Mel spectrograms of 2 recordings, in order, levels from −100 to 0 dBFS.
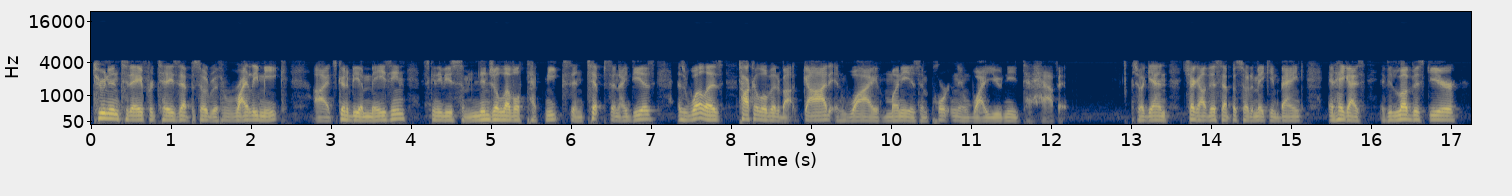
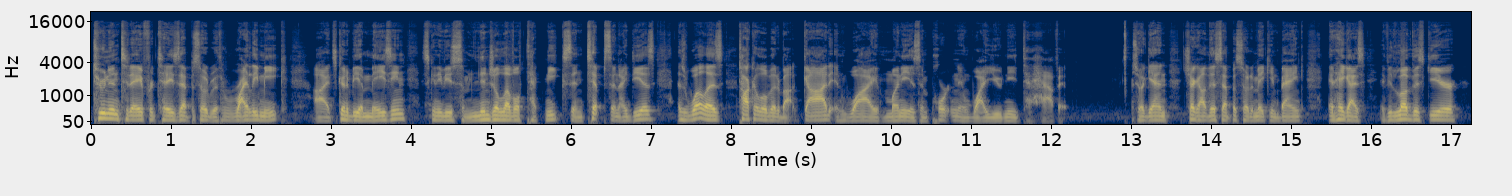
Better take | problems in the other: second | garbled, watery; badly; nothing above 3.5 kHz

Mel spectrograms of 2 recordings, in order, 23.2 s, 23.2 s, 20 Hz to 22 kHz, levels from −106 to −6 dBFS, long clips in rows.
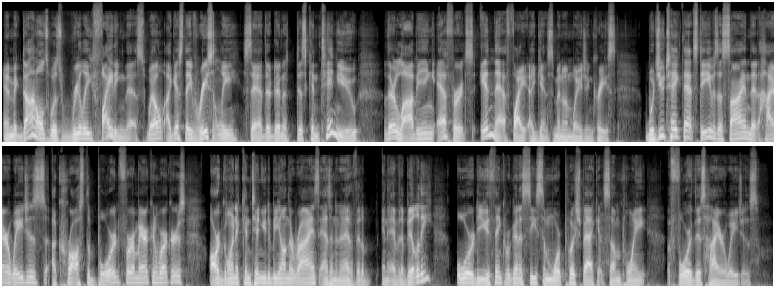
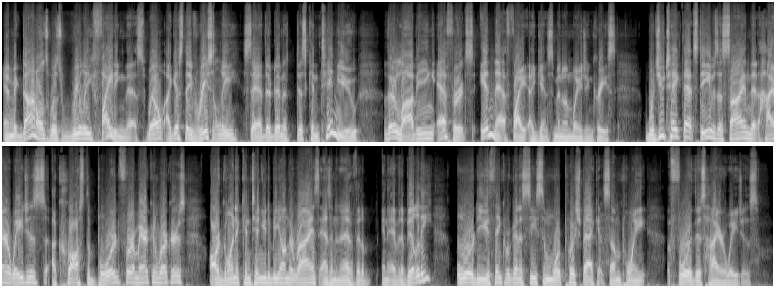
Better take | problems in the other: first | distortion; slight; 9% of the sound clipped

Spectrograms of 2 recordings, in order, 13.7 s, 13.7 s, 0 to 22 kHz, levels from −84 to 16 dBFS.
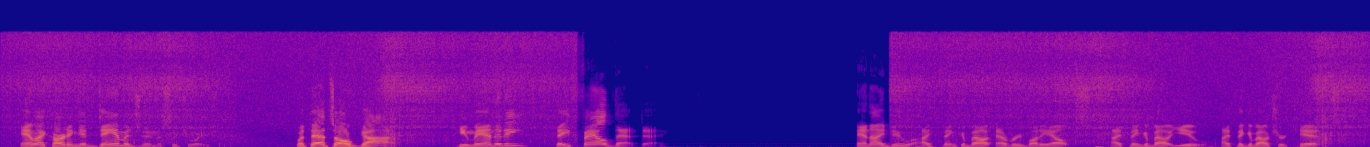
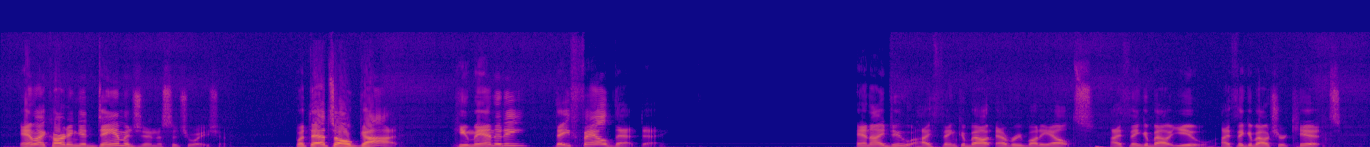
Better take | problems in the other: second | hiss; loud; until 6 s and from 9 s on; 6 dB below the speech; faint in the second

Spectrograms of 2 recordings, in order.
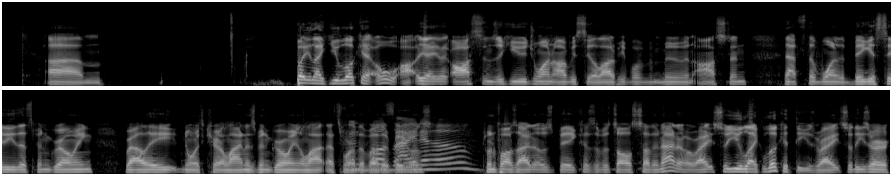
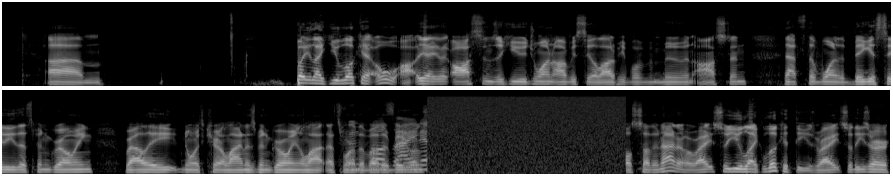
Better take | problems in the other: first | audio cutting out; filled with static; at 13 s for 2 s

